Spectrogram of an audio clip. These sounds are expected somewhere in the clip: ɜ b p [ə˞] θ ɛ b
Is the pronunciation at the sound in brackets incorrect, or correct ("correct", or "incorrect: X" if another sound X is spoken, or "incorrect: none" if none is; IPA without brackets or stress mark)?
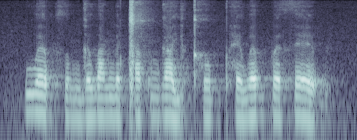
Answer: incorrect: ɜ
